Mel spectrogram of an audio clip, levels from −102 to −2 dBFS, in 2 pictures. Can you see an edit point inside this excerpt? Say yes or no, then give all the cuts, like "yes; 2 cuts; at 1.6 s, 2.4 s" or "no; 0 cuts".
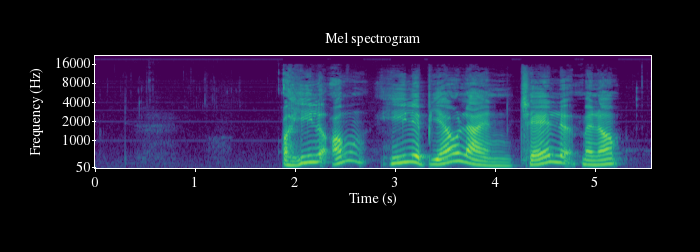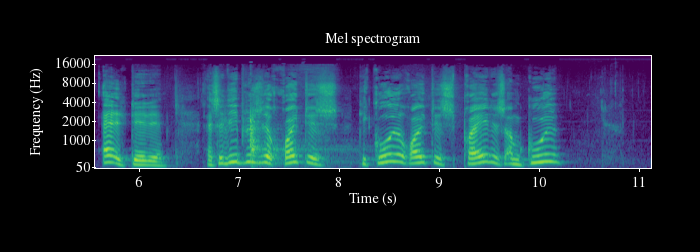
no; 0 cuts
